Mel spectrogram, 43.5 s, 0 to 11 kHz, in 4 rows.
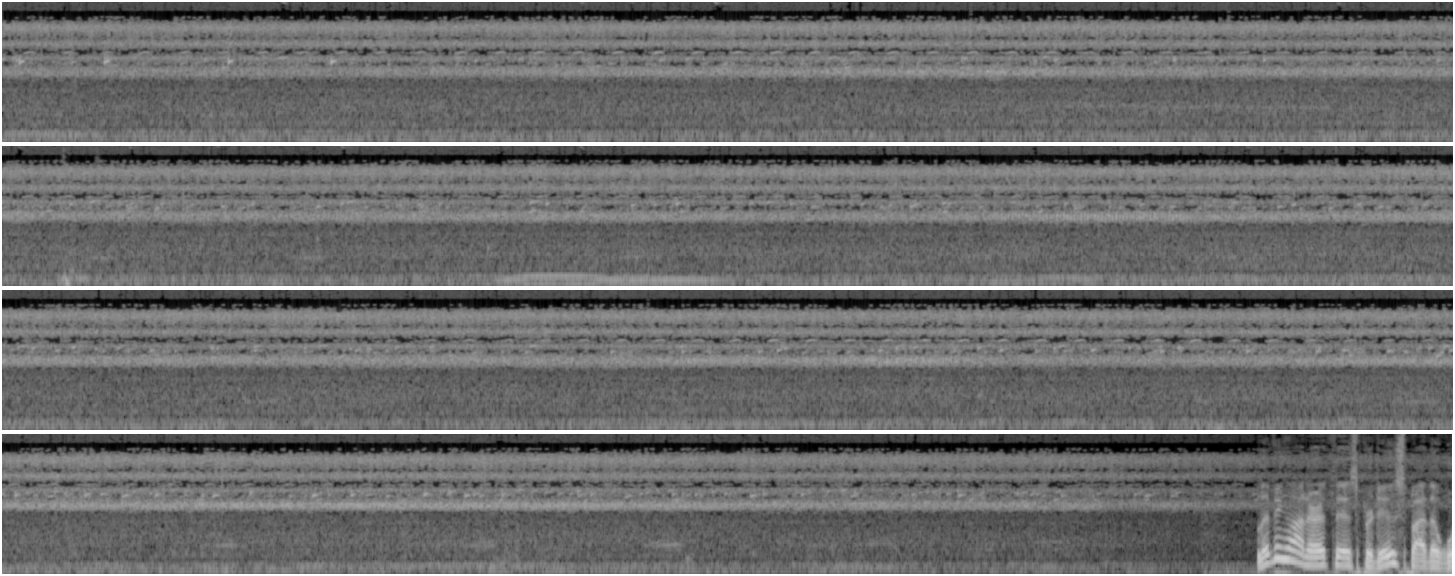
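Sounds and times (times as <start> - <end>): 
night chorus of insects and frogs: 0.0 - 43.5
speech: 42.1 - 43.5.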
